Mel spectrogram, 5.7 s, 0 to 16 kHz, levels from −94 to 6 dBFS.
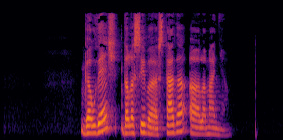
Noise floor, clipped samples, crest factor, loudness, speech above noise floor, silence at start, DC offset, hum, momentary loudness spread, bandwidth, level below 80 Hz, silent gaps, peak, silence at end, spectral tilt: -85 dBFS; under 0.1%; 20 dB; -25 LUFS; 60 dB; 1.65 s; under 0.1%; none; 11 LU; 11.5 kHz; -84 dBFS; none; -8 dBFS; 1.15 s; -2.5 dB/octave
